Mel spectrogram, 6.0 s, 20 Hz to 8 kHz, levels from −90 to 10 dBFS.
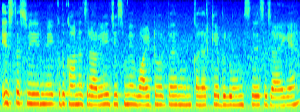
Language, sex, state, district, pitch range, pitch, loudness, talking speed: Hindi, male, Punjab, Kapurthala, 230-250 Hz, 235 Hz, -15 LUFS, 200 wpm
